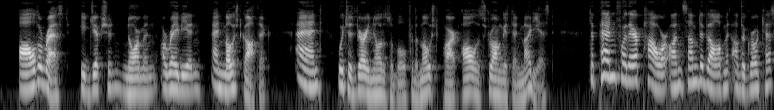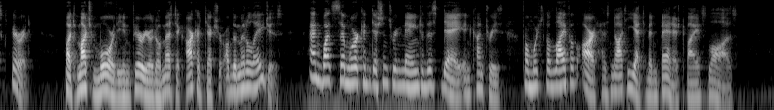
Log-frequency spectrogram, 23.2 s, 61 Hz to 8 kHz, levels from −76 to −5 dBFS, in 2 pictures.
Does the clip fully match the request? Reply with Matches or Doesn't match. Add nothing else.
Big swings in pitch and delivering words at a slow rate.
Doesn't match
